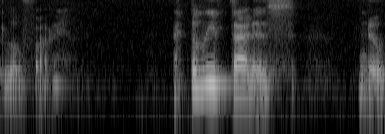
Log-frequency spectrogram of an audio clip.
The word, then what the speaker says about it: lo-fi: was cafe not coffee cafe loafing or lo-fi keep saying it wrong cafe lo-fi i believe that is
